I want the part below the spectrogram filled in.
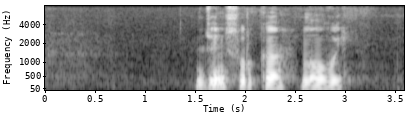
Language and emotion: Russian, neutral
